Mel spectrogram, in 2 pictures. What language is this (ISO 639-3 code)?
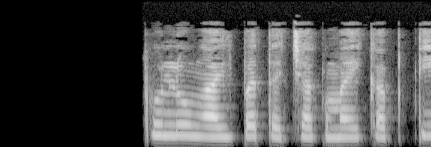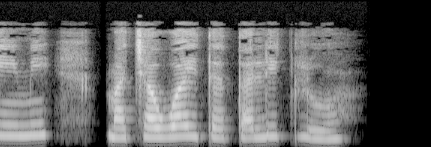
qxw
